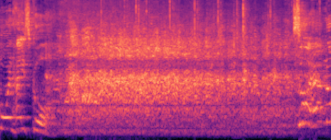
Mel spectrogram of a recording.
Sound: audience laughing

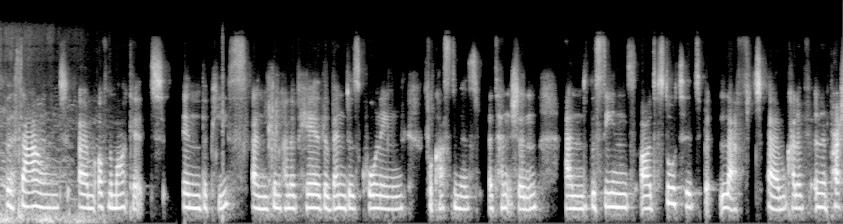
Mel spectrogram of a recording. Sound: people talking

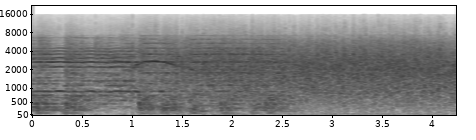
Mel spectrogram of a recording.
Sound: applause

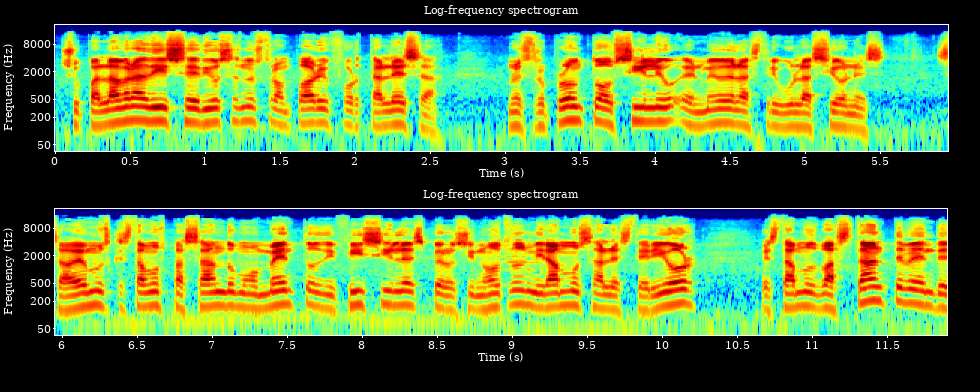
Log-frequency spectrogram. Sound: prayers in spanish

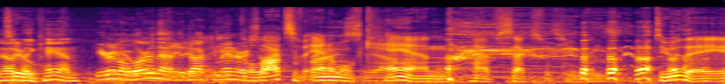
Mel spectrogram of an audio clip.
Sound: wheeze laughs

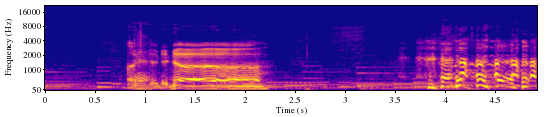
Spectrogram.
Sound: grunting; laughter

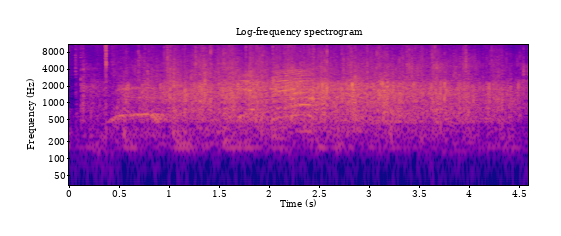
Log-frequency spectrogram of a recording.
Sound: audience applauds

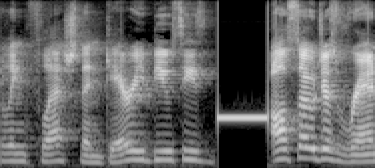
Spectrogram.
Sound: beep

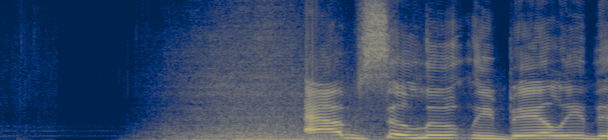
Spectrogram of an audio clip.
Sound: graphics whoosh

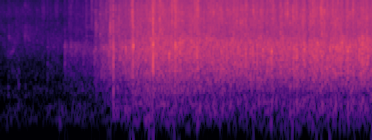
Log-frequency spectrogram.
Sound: audience applauding

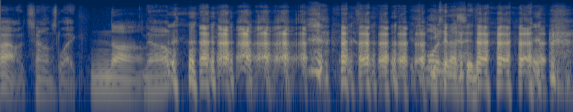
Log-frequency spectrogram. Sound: chuckles

